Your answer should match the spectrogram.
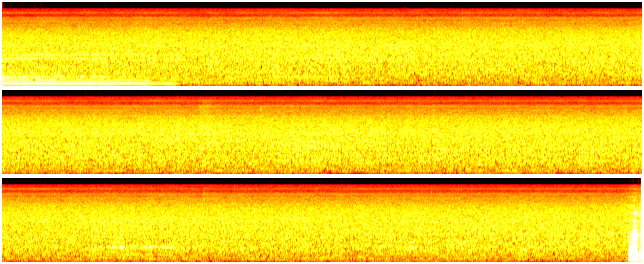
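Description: The last held chord of the music ends about a second in, followed by steady, even room hiss.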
